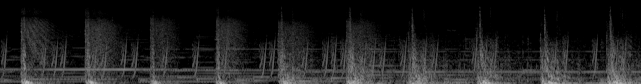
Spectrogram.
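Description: Heavy, repeated sledgehammer blows striking stone walls in the game Core Keeper, a steady series of loud thwacks about every half second, close and without talk.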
